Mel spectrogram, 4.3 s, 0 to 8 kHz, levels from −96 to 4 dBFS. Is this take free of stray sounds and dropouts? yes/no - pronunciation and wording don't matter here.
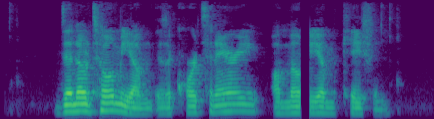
no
